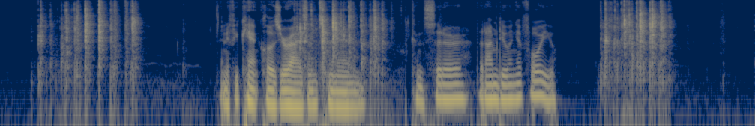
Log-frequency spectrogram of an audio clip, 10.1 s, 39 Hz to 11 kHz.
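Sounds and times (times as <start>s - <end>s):
tarot cards being shuffled: 0.4s - 2.7s, 3.8s - 5.4s, 8.0s - 10.0s
speech: 3.0s - 7.5s.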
